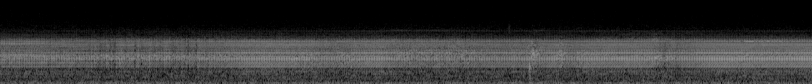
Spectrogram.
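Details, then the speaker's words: Radio on restricted power (about 105 V), being tuned across stations after IF alignment with a BK 3030 sweep generator. Steady harsh pulsing buzz drowns the stations; the interference source is unknown. "Totally wiped out from whatever that noise is we're hearing."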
